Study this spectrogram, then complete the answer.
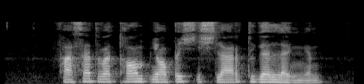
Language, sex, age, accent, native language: Uzbek, male, 12-17, Samarqand, Uzbek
